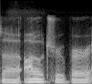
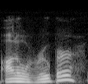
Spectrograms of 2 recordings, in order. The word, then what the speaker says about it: Auto Rooper: So this was a set, and it's, like I said, it's the girl's name is Atari, and it's Auto Trooper, and it's actually, for some reason, they pronounce it Auto Rooper, they drop the T, I don't know why, but it's Auto, R-O-O-P-E-R, Auto Rooper.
